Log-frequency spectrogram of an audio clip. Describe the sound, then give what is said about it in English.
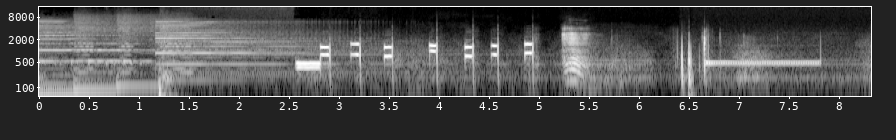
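A string of about eight short, evenly spaced touch-tone beeps as a number is dialed on a wiretapped phone call, followed by a clicking connection and a steady ring-like tone, all clear with no talking. “This is an actual wiretap from a phone call”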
